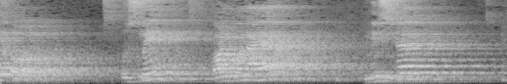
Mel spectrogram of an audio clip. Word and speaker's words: Gaulle: ये Charles day GAULLE, गॉली नहीं, गोल।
